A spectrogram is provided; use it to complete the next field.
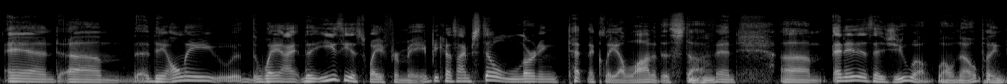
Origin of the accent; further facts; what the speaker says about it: Baltimore, Maryland, United States; So they were doing New York and Philadelphia and Washington and Baltimore, where I was, and all over the place.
